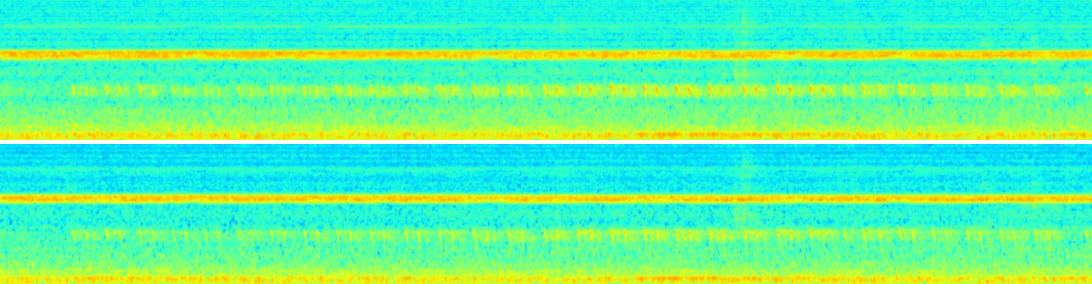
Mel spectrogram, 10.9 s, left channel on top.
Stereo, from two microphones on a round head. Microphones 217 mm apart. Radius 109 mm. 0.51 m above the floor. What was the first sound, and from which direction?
An insect, 45° left (ahead or behind).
